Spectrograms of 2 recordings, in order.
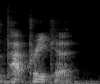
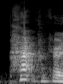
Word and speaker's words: paprika: So my godfather once said to me, if in doubt, the general rule is the emphasis goes on the first vowel. – Yeah. – So in that, yeah. is right. So paprika in that, but whenever I say that, people say no, it's paprika.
